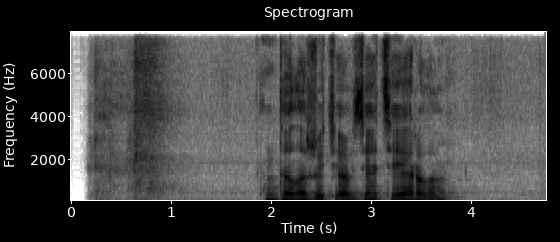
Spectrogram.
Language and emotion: Russian, neutral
